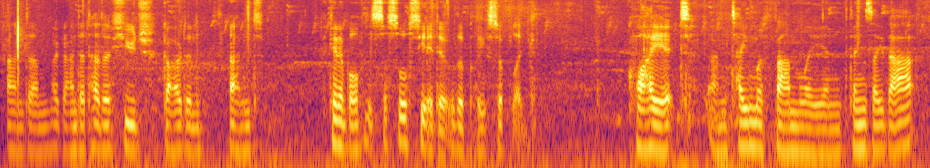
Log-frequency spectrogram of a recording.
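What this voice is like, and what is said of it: Scottish accent. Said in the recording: “you can hear from my accent, I'm Scottish”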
